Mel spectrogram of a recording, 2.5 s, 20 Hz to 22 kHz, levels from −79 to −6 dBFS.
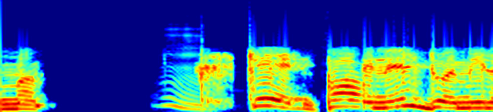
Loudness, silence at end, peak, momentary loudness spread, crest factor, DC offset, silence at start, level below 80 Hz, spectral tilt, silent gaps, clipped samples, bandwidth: -13 LUFS; 0 s; -2 dBFS; 9 LU; 12 dB; under 0.1%; 0 s; -58 dBFS; -7.5 dB/octave; none; under 0.1%; 8 kHz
